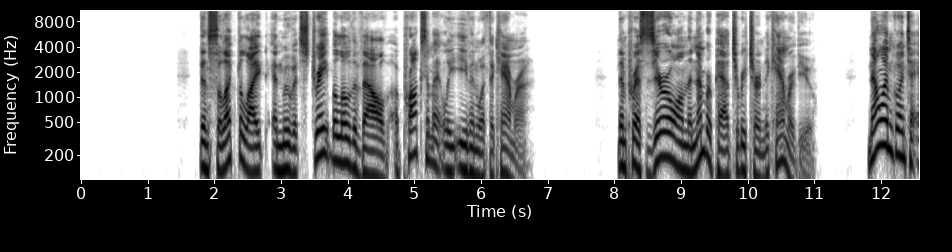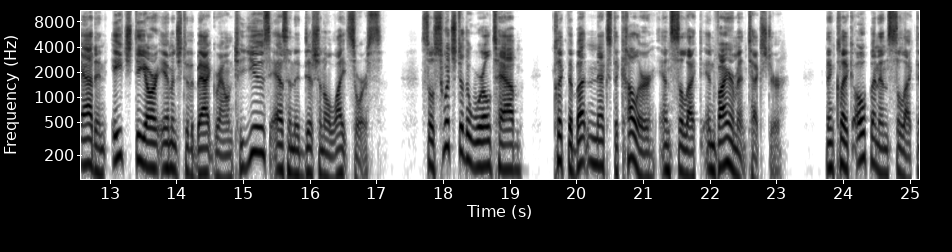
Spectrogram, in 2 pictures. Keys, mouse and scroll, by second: 2.9 click, 3.6 g, 8.6 KP_0, 18.6 click, 20.4 click, 24.6 click.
